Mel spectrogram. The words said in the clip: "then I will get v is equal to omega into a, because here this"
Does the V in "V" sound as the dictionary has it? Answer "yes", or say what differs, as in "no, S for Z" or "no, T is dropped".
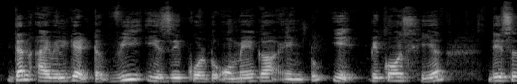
yes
